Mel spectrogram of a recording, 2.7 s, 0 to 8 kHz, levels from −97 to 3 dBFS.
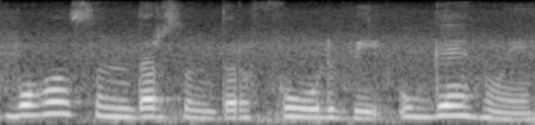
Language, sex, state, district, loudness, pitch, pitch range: Hindi, female, Punjab, Fazilka, -16 LUFS, 205 Hz, 180-225 Hz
